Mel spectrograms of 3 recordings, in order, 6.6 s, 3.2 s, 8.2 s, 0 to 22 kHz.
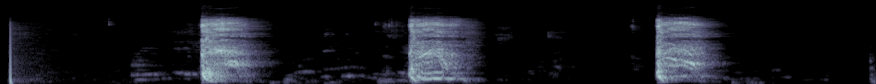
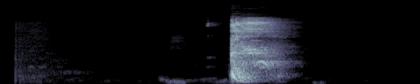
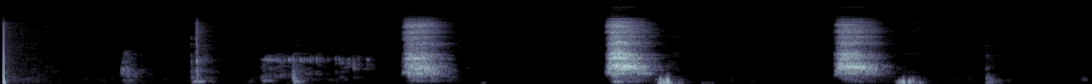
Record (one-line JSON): {"three_cough_length": "6.6 s", "three_cough_amplitude": 32768, "three_cough_signal_mean_std_ratio": 0.31, "cough_length": "3.2 s", "cough_amplitude": 32768, "cough_signal_mean_std_ratio": 0.25, "exhalation_length": "8.2 s", "exhalation_amplitude": 31387, "exhalation_signal_mean_std_ratio": 0.26, "survey_phase": "beta (2021-08-13 to 2022-03-07)", "age": "45-64", "gender": "Male", "wearing_mask": "No", "symptom_cough_any": true, "symptom_runny_or_blocked_nose": true, "symptom_sore_throat": true, "symptom_fatigue": true, "symptom_change_to_sense_of_smell_or_taste": true, "symptom_loss_of_taste": true, "symptom_onset": "4 days", "smoker_status": "Never smoked", "respiratory_condition_asthma": false, "respiratory_condition_other": false, "recruitment_source": "Test and Trace", "submission_delay": "3 days", "covid_test_result": "Positive", "covid_test_method": "RT-qPCR"}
